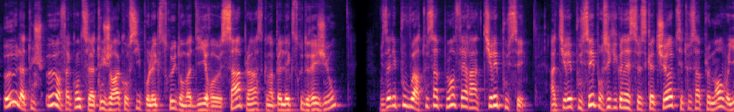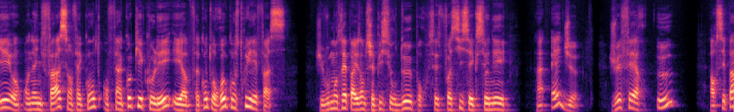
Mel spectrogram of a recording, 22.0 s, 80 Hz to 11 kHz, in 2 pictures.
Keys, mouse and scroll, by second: 14.7-17.5 middle drag, 17.5 click, 17.9-22.0 middle drag, 20.8 e.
